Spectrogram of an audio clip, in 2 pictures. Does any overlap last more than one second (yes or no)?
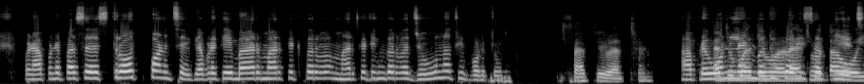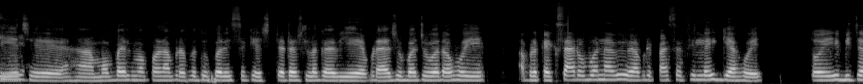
yes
